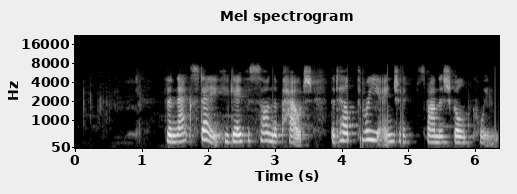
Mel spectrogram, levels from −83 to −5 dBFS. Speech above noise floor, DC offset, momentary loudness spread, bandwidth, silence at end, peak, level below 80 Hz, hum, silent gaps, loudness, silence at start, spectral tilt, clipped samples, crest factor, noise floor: 36 dB; under 0.1%; 9 LU; 7.8 kHz; 0 s; -4 dBFS; -64 dBFS; none; none; -20 LUFS; 1.4 s; -3.5 dB/octave; under 0.1%; 18 dB; -55 dBFS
